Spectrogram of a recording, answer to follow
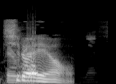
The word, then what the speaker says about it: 싫어해요: So a nice silent H here in that initial syllable. It's got nice 4-part structure. One for each corner. And they're 싫어해요. 싫어해요. SILH, roughly. L will 싫어해요. as more of an R, between vowels.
